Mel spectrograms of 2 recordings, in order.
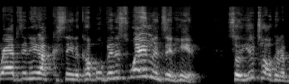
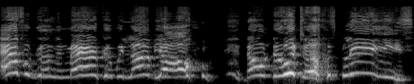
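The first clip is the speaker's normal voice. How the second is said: mock scared pleading, high, voice cracking; 8 semitones higher than usual. Commentator mocking a woman on a show; imitating a scared woman pleading. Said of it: "did I do a damn good impression?".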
